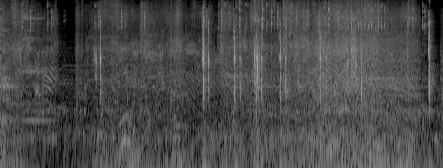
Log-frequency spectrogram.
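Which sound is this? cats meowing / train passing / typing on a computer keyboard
typing on a computer keyboard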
